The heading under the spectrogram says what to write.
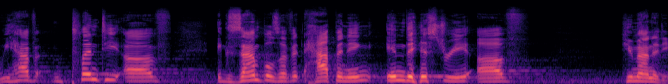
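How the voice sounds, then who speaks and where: This is a man speaking. He has a Pacific Northwest accent. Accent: American, Pacific Northwest. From rural Washington State, US. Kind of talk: lecture. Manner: casual, conversational.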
